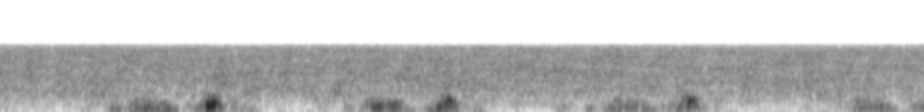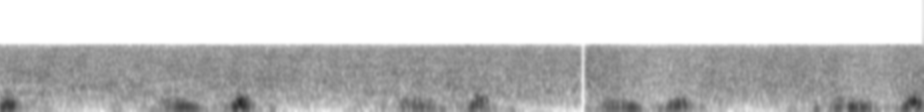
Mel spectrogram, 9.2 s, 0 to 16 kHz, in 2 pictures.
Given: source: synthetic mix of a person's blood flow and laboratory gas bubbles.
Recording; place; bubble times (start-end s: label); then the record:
Doppler ultrasound of blood flow; precordium
no bubbles
From the record:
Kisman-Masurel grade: 000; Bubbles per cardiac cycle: 0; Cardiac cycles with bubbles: 0%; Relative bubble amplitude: no bubbles discernible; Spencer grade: 0 (complete lack of bubble signals)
